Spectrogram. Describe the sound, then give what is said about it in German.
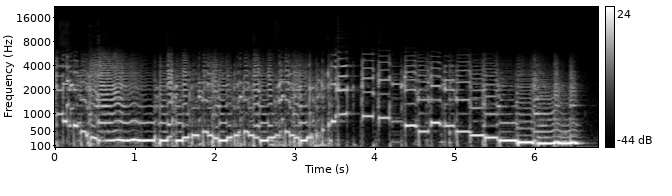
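Distorted electric guitar shreds through a vintage shred amp preset on a cold, unwarmed amp that lacks gain, playing fast, loud runs of single notes that climb and drop, ending on a sustained held note with no talk. “Ja, ist ein guter Vintage-Shred-Sound tatsächlich.”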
